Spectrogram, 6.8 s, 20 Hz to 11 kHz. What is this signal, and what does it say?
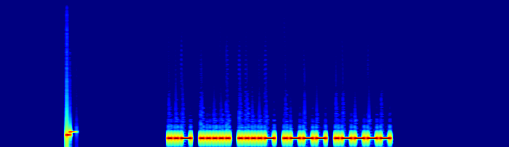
Morse code, heard as a keyed tone, about 29 wpm, 700 Hz. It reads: U54J1
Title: Five Challenging Letter-Number Combinations 28wpm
